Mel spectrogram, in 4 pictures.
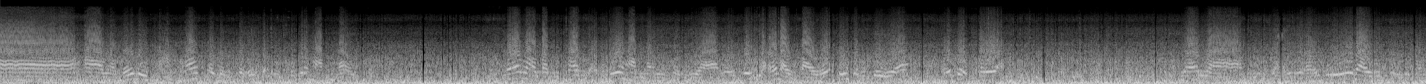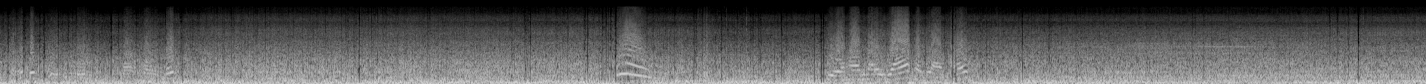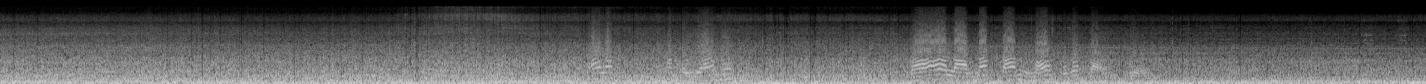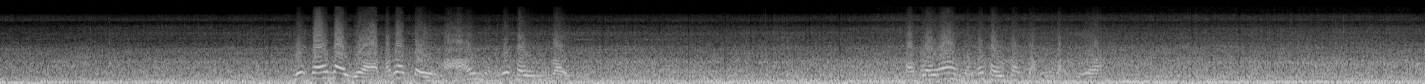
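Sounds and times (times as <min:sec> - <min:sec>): motorbike engine: 0:00.0 - 0:57.0
wind on microphone: 0:00.0 - 0:57.0.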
